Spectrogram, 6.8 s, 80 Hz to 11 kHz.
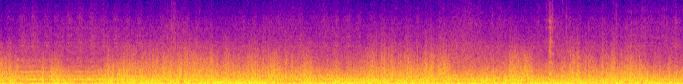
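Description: Steady wind buffeting on a mask-mounted GoPro 9's microphone while riding an electric moped at speed: a constant, heavy low rumble with no break.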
